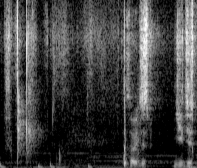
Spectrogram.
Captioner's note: card popping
